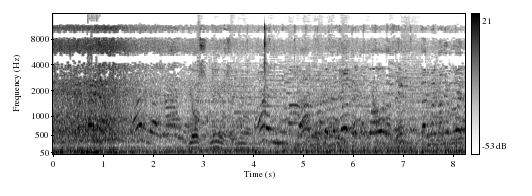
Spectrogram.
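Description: Several men shout excitedly nearby.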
